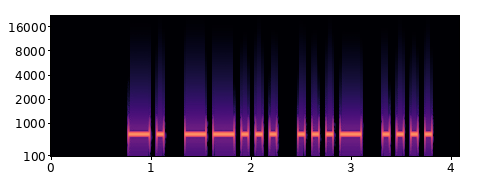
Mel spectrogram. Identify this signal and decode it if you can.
Morse code, heard as a keyed tone, about 17 wpm, 700 Hz. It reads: N7VH
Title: USA Call Signs - 4 Characters - 17wpm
